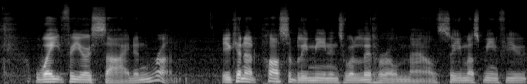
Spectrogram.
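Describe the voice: The voice is plain reading aloud. Each line is simply read out.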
